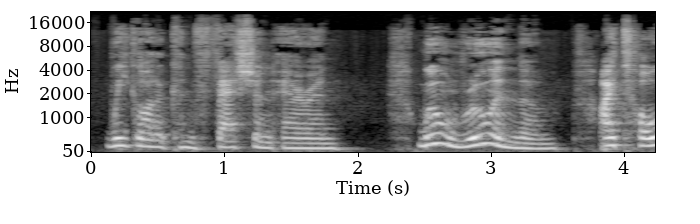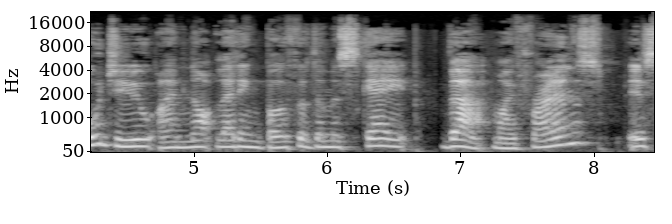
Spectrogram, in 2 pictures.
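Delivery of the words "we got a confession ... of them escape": usual speaking voice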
